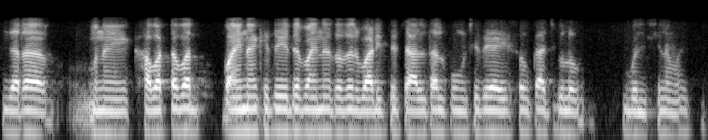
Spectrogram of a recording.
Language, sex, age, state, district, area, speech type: Bengali, male, 18-30, West Bengal, Jalpaiguri, rural, conversation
